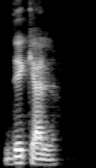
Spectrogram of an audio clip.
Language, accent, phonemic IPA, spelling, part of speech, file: French, France, /de.kal/, décale, verb, LL-Q150 (fra)-décale.wav
- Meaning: inflection of décaler: 1. first/third-person singular present indicative/subjunctive 2. second-person singular imperative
